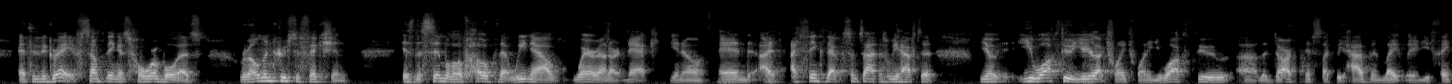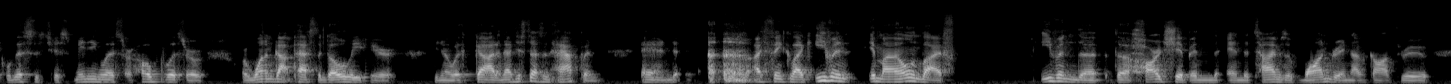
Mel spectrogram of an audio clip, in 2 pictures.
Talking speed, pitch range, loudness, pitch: 210 wpm, 105-135 Hz, -25 LUFS, 115 Hz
